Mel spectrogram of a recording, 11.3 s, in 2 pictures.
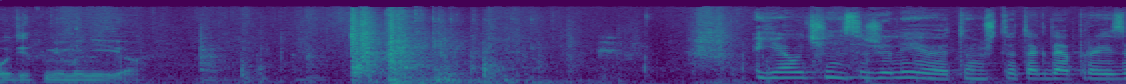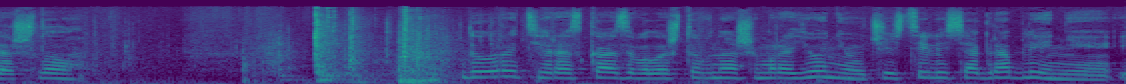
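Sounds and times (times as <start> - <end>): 
speech: 0.0 - 0.9, 3.8 - 6.2, 8.0 - 11.2
front door being opened: 1.7 - 2.5, 7.2 - 8.0.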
